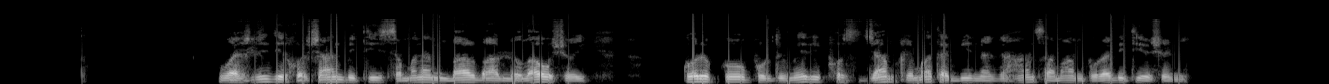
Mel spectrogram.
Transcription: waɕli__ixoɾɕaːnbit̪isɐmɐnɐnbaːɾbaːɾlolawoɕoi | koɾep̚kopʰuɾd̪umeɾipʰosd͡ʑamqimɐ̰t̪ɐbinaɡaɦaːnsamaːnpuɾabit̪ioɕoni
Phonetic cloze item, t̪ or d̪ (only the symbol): d̪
